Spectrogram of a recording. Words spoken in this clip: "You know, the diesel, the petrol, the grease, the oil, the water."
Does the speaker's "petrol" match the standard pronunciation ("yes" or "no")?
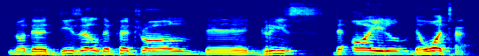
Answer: yes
